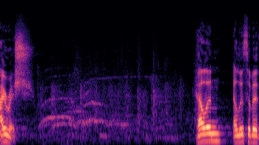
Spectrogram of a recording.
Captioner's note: graduates cheering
